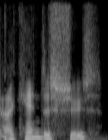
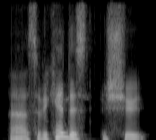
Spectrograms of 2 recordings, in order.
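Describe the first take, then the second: First: High-pitched, goofy mock eagerness; a playful high voice for "just shoot"; mock eager. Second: Said in the usual way. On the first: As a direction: pitch it up like a trigger-happy kid. Mock suggestion before shooting.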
